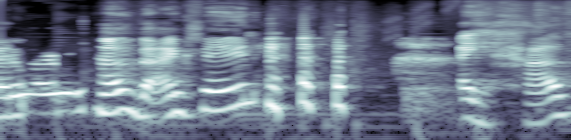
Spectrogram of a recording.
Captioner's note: laughs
